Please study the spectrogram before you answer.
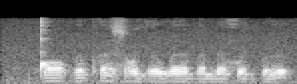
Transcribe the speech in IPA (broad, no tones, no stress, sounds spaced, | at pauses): ŋ͡ǃ ɔ b ə pʰ ɜ s ɔ j ə w ɜ b ɜ m ɛ χʷ ɛ d p ə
